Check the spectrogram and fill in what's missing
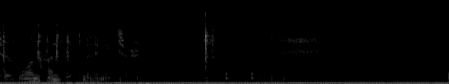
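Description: Quiet key taps on a NexT 3.0 CNC control keyboard while entering values, a few soft clicks and one sharper tap over a low steady machine hum, with faint breathing-like noise.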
